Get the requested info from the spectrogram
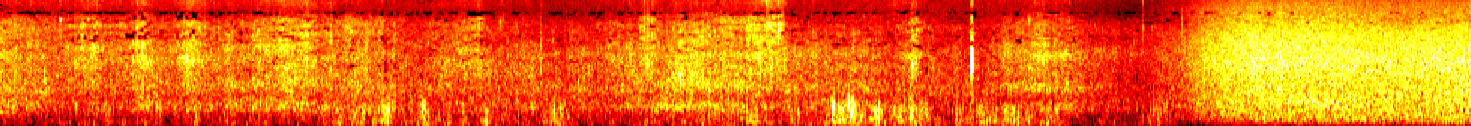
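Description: Sea surf breaking against a concrete shore, with gusting wind buffeting the microphone. Near the end this gives way to a steady, even hiss.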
